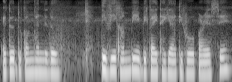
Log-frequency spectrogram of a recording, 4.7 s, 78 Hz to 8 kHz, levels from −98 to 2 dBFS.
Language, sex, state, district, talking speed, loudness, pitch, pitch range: Nagamese, male, Nagaland, Kohima, 155 wpm, -17 LUFS, 135 Hz, 130-150 Hz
